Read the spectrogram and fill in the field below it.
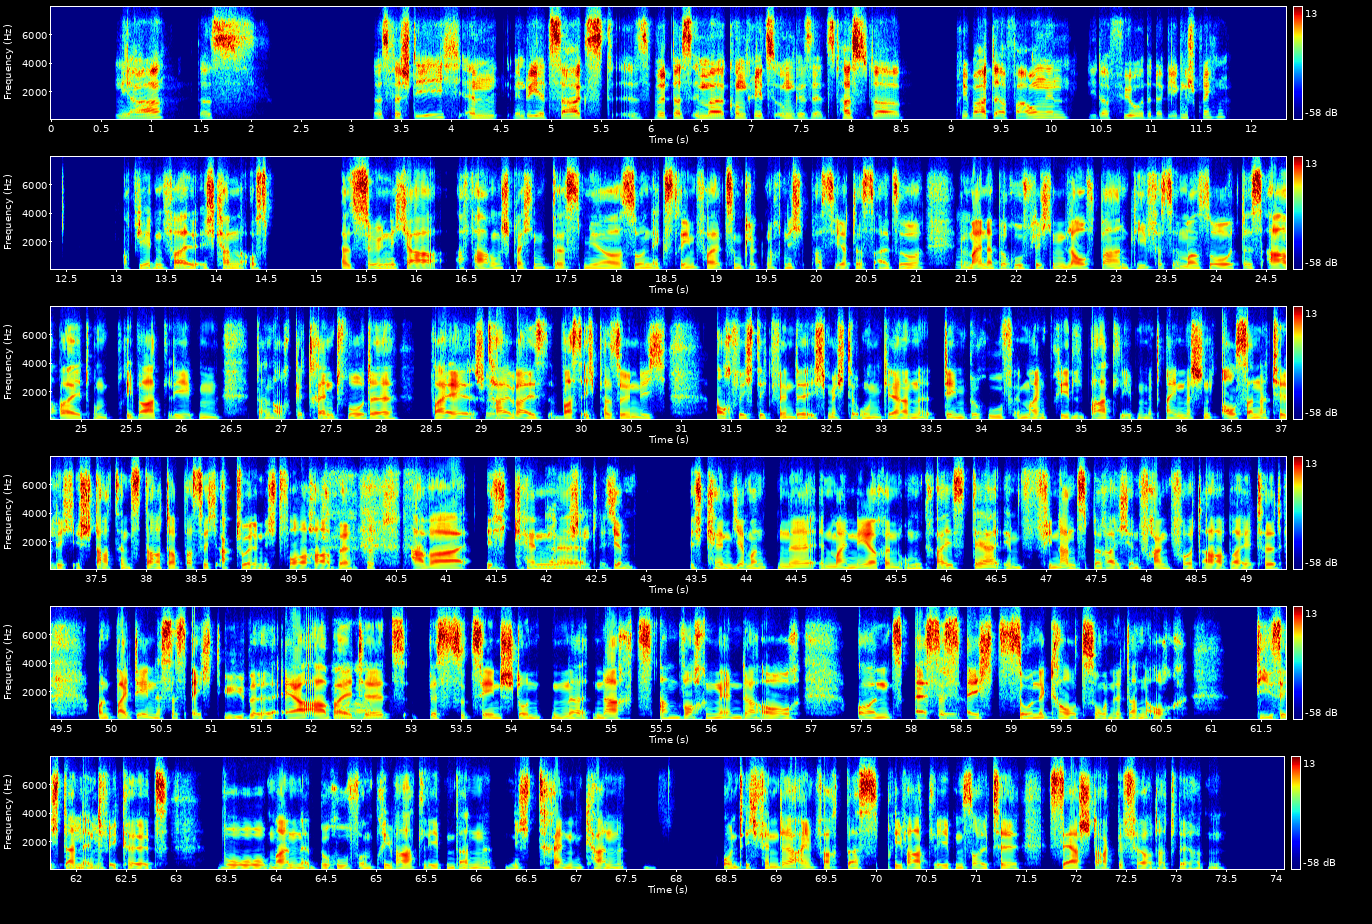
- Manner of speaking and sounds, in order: chuckle; stressed: "aktuell"; other noise
- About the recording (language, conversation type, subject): German, podcast, Wie entscheidest du zwischen Beruf und Privatleben?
